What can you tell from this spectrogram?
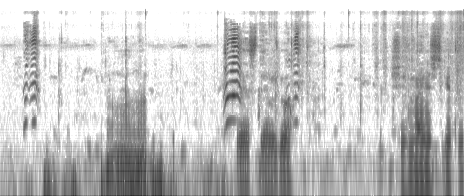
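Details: Newborn goat kids, three female triplets just born on an off-grid homestead in Uganda, finding their mother's teats to suckle; high quavering bleats with stacked harmonics, mixed with a man's speech, background music and low rustling.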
